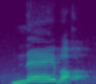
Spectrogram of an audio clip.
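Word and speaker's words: neighbour: যদি ই আই এর পরে জি এইচ থাকে, এরকম অনেকগুলো শব্দ আছে যেখানে জি এইচ টোটালি সাইলেন্ট ভূমিকা পালন করে, কোনো রকমের এখানে তারা উচ্চারণ হয় না, কেমন আমরা জি ফর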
